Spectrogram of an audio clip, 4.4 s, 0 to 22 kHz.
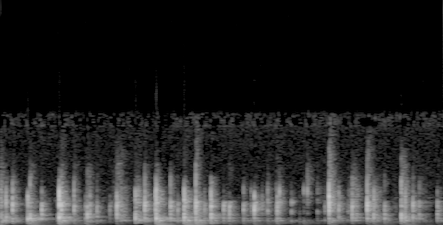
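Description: Long red nails tap quickly and irregularly on the lid and sides of a small clear plastic tub full of colorful sugar sprinkles, its lid bearing a purple label. The clicks are sharp and tightly damped, with a midrange hollow tone near 480 Hz and bright edges, fading almost at once between uneven bursts.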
